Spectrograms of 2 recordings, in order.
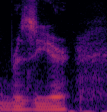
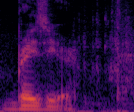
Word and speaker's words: brazier: I call them B I used to call them bazer since when I was a kid playing kings Quest 3 the charcoal braier I still call braier but obviously a Brazier is something completely different it's pronounced brazer all right uh let's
